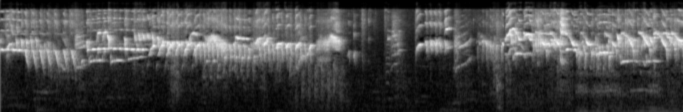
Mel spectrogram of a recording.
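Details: Chorus of aviary canaries filmed with a hidden camera: busy high trilled and warbled song from many birds, briefly dropping to near silence midway before the overlapping rapid phrases resume.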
